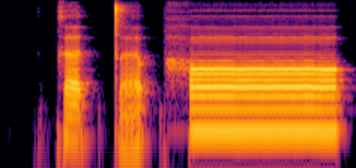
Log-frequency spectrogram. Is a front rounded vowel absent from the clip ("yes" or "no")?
yes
